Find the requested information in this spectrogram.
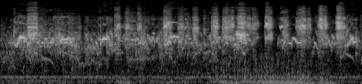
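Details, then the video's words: Colony of pet budgerigars chattering nonstop, with scratchy squawks, thin chirps and warbled notes overlapping in a continuous high jumble over a faint electrical hum. "Australian parrot Chirping Sounds | Australian Budgies Parrot Singing Video"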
